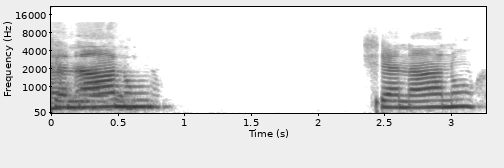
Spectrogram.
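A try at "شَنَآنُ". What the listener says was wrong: अच्छा यहाँ देखिए, शनानु नहीं करेंगे, दोबारा से इसको शनानु हमजा है ना, हमजा को टाइम देना है और हमजा को मुहक्कक अदा करना है जी।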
